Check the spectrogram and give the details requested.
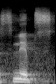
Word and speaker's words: SNP: वैसे मैं बता दूं कि SNP को प्रोनाउंस जो किया गया है वो है SNIPS से। ठीक है, प्रोनाउंसिएशन इसका SNIPS है, स्निप्स।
